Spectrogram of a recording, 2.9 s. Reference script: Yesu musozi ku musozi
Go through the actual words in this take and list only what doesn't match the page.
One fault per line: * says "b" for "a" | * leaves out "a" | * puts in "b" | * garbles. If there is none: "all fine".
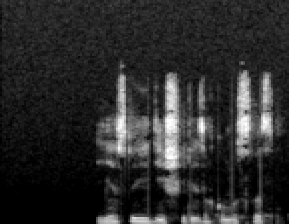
* says "yigishiriza" for "musozi"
